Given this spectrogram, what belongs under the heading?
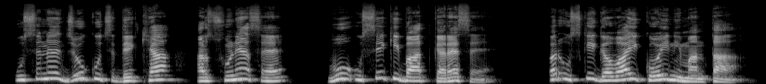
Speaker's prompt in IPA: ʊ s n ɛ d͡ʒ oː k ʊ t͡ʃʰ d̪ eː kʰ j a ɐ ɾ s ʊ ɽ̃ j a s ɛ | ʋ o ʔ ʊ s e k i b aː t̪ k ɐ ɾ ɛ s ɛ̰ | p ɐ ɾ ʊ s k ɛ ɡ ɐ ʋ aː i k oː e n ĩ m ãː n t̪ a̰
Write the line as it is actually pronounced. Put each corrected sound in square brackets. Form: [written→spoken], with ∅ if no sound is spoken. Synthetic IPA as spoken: ʊ s n ɛ d͡ʒ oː k ʊ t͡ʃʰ d̪ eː kʰ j a ɐ ɾ s ʊ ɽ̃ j a s ɛ | ʋ o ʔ ʊ s e k i b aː t̪ k ɐ ɾ ɛ s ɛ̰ | p ɐ ɾ ʊ s k [ɛ→i] ɡ ɐ ʋ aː i k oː [e→i] n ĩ m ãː n t̪ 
